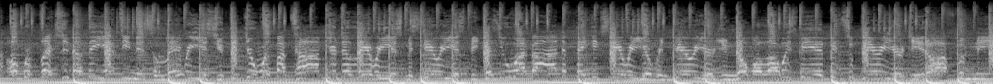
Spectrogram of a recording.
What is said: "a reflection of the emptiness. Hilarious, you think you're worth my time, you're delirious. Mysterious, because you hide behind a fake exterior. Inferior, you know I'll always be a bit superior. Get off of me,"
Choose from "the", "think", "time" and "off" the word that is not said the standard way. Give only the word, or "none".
none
